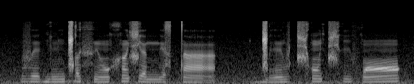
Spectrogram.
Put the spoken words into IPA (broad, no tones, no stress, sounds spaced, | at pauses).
v e ɡ ĩ ɡ͡ǁ ɐ fʲ õ x ɐ̃ ɕ ɛ mʲ a z t ã | ɡ͡ǁ ẽ v t͡ɕʰ õ t͡ɕʰ i f ɔ̃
